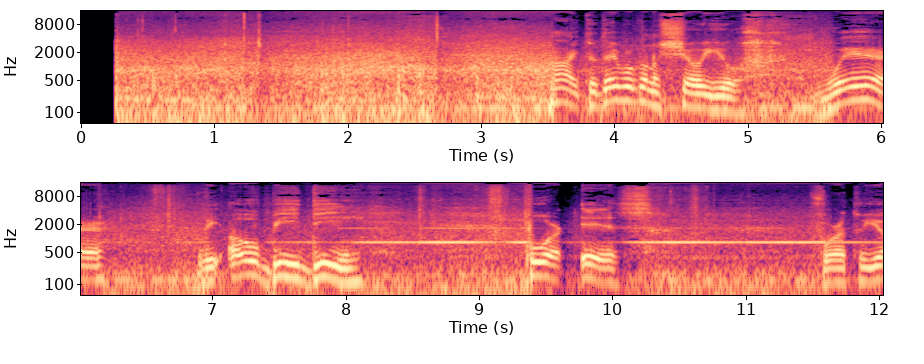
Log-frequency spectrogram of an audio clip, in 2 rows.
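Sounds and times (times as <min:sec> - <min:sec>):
low rumble of outdoor noise: 0:00.3 - 0:12.0.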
